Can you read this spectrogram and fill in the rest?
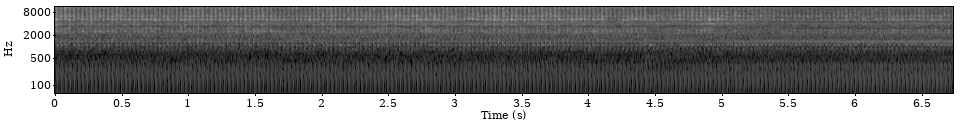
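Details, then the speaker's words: Abandoned Powermate generator on its carburetor, started first pull: steady, even drone with a fast constant firing beat and no knocks or misses; initial smoke dissipated immediately, engine speed about 62 Hz, voltage too high; normal run. "okay not too bad it started first pull and the carburetor is doing a good job running this engine so i'm not concerned about that"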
